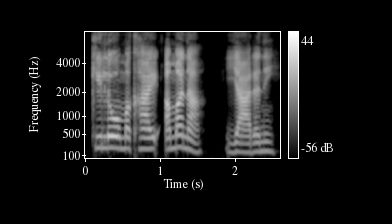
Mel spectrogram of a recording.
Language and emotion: Manipuri, neutral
